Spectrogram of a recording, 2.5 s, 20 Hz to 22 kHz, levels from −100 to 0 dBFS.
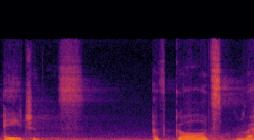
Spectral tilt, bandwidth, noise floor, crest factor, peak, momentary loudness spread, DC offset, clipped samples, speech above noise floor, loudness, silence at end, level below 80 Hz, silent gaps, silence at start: -4.5 dB/octave; 16 kHz; -56 dBFS; 16 dB; -22 dBFS; 22 LU; under 0.1%; under 0.1%; 19 dB; -38 LUFS; 0 s; -62 dBFS; none; 0 s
